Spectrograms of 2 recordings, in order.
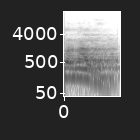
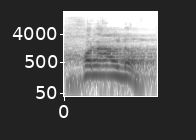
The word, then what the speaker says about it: Ronaldo: ada yang tahu Cristiano Ronaldo yang betul ada tahu apa Cristiano Ronaldo R dijadiin H karena dia adalah orang Portugis Jose mourho salah kalau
